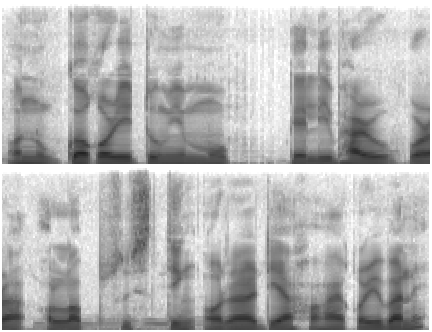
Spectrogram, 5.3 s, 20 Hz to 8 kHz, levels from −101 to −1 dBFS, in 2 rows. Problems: background conversations at intervals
